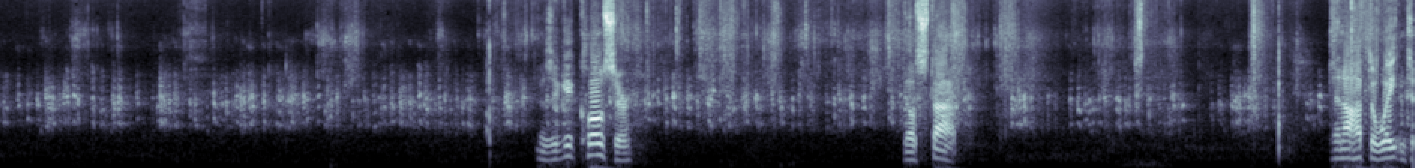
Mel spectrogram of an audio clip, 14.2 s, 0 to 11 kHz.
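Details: Wood frog chorus in Longkill Woods in spring, April 2014: a dense, steady band of overlapping clucking croaks runs throughout, broken several times by loud bursts of human voices.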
